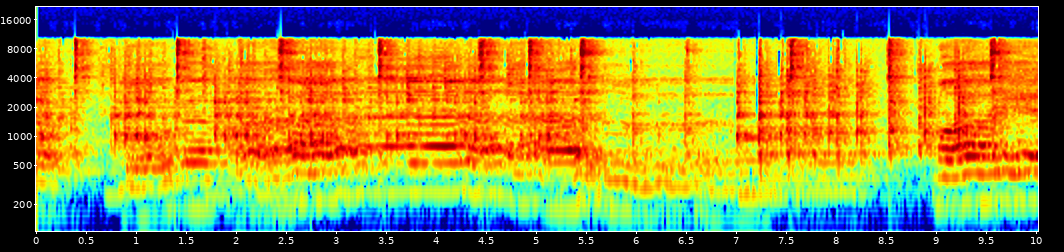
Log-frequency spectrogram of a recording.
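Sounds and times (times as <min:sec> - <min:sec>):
man singing long notes: 0:00.0 - 0:10.0
small hand cymbals striking: 0:00.0 - 0:10.0.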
